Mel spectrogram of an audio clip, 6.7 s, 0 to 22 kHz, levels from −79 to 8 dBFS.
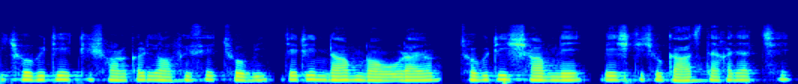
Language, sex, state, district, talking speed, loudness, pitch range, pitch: Bengali, male, West Bengal, North 24 Parganas, 135 wpm, -31 LUFS, 135-150 Hz, 140 Hz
